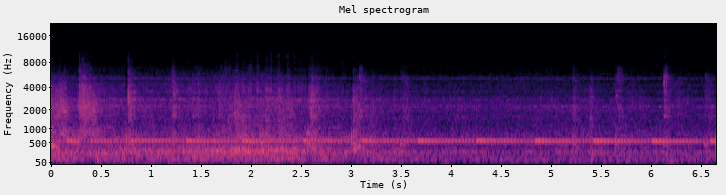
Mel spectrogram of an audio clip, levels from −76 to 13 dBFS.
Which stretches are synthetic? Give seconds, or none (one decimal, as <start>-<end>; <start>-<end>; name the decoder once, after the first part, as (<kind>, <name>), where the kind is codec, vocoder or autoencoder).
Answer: none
